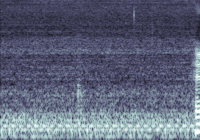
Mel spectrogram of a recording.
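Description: A steady low mechanical hum with no distinct events.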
